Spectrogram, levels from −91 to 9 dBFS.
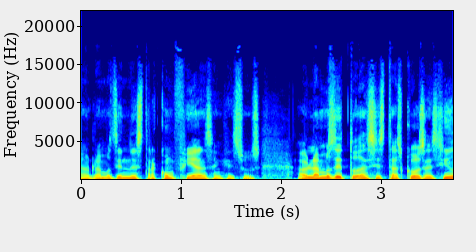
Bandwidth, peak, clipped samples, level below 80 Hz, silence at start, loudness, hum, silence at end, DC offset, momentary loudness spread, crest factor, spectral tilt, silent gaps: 13.5 kHz; -4 dBFS; under 0.1%; -48 dBFS; 0 s; -21 LUFS; none; 0 s; under 0.1%; 13 LU; 16 dB; -7 dB/octave; none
